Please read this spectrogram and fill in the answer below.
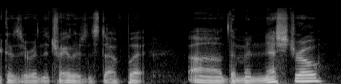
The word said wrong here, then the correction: Mysterio: is that how you say it? Mestro? – Mysterio, excuse me.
